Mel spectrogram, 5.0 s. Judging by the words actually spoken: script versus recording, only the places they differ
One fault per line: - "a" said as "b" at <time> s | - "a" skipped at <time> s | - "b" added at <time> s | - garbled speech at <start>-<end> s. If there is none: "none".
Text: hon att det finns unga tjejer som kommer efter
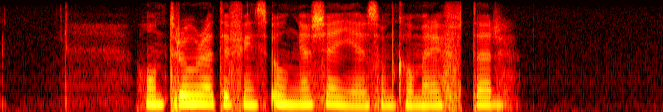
- "tror" added at 1.2 s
